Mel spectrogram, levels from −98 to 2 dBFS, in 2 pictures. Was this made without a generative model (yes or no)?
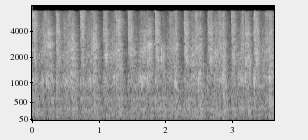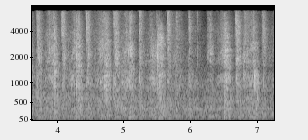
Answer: yes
